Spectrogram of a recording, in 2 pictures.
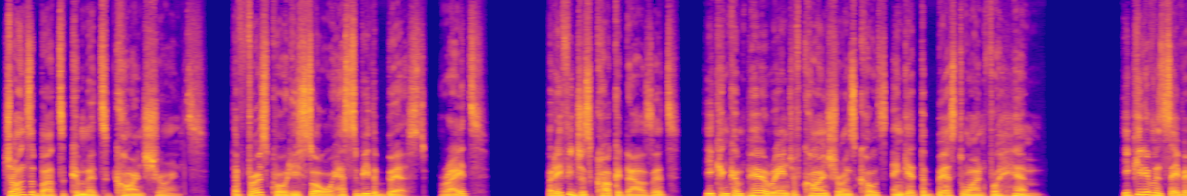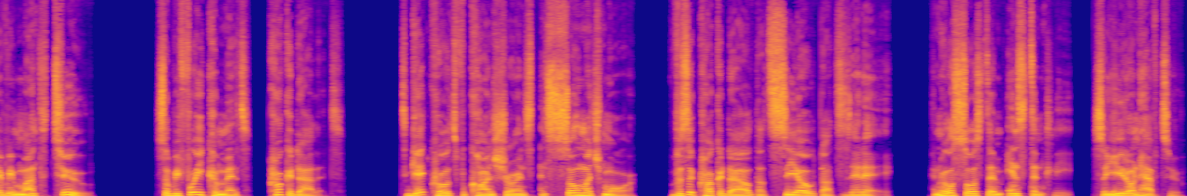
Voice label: English Conversational

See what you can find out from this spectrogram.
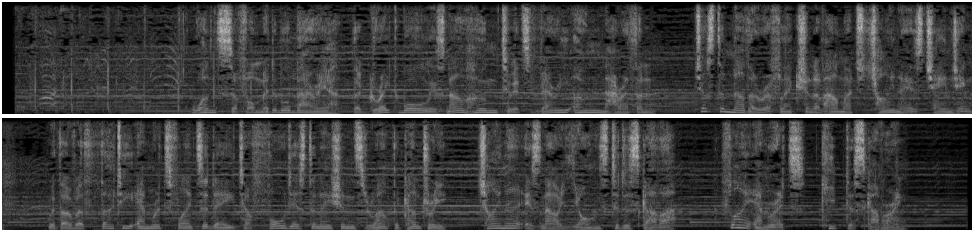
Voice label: English Corporate Showcase

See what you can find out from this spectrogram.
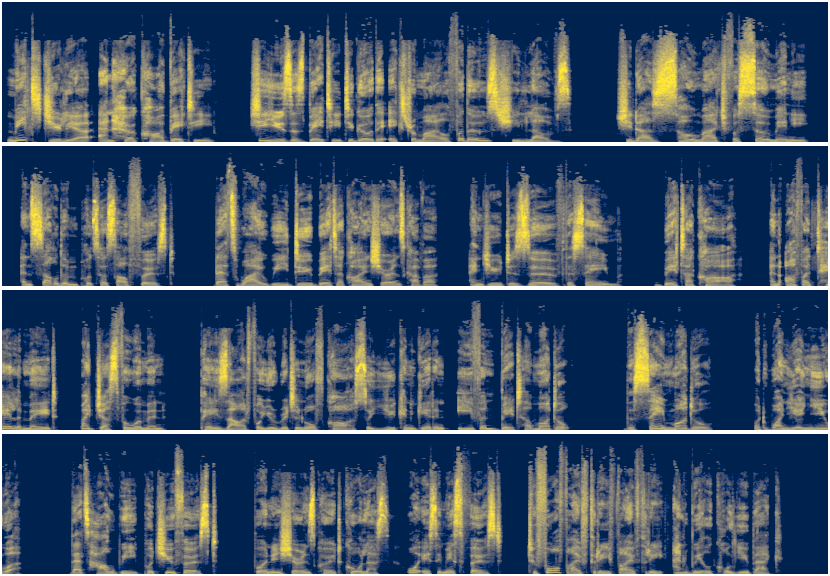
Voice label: English, conversational

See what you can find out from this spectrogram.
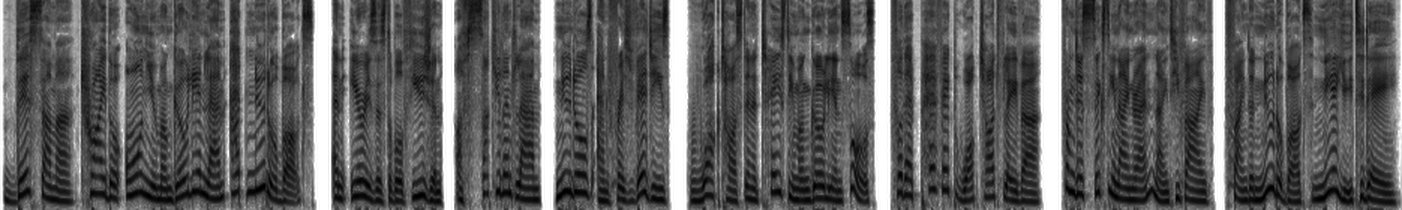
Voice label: English bright

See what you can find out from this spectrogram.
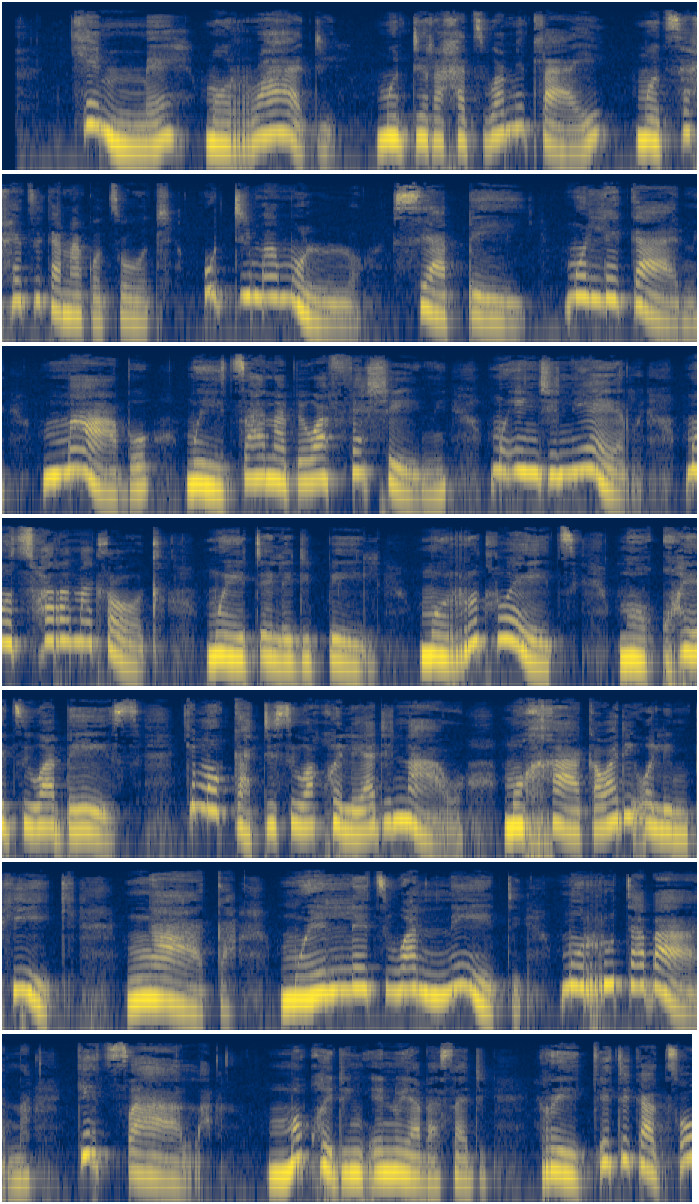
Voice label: Tswana Soft Sell

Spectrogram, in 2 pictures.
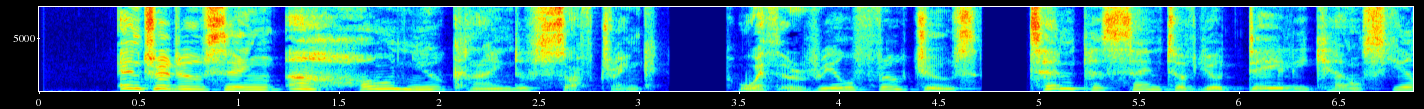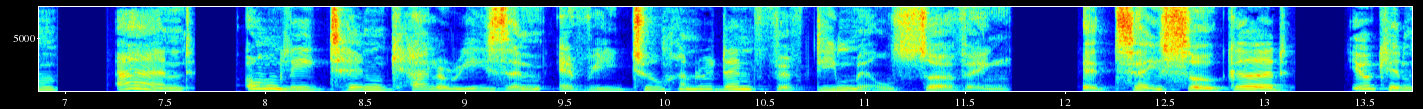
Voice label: English Bright; OSM Talent

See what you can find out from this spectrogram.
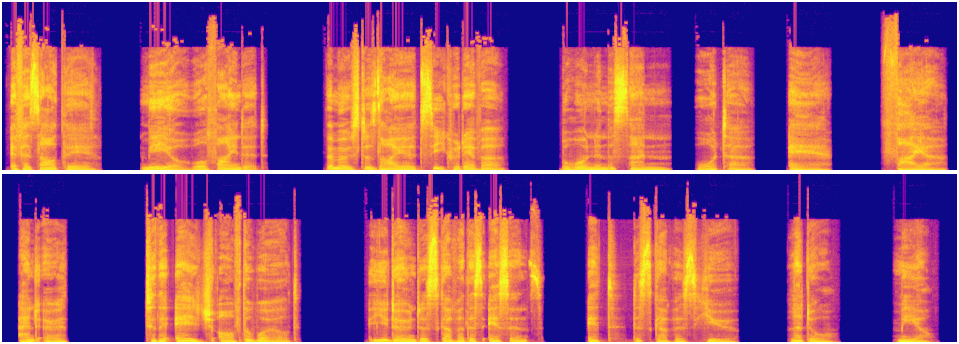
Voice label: English Intimate

